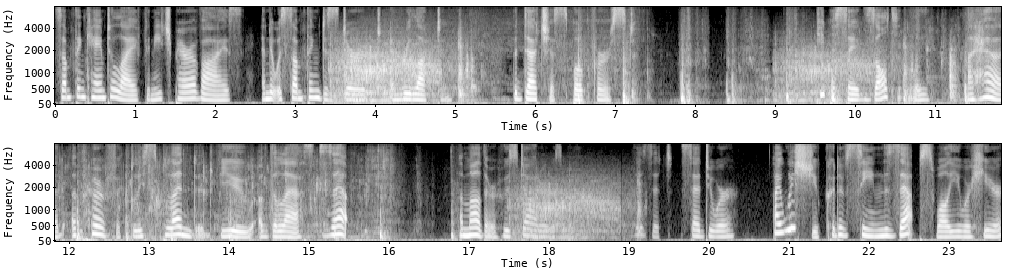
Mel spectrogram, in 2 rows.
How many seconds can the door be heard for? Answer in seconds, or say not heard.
6 s.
